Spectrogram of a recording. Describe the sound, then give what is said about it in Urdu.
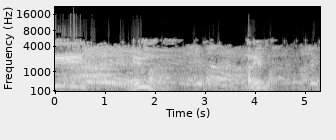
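A religious gathering shouts the Nara-e-Haidari slogan in a loud, massed roar of voices. The chant surges in waves and peaks sharply toward the end. “پوری تاریخی طاقت سے پورے انداز کے ساتھ اپنی ساری قوتوں کو جمع کر کے نعرہ حیداری”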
